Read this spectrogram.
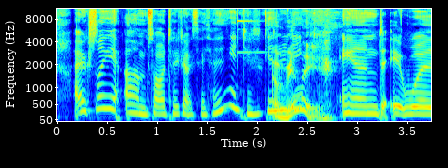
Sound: speaking in gibberish

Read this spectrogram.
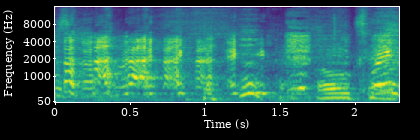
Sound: laughing

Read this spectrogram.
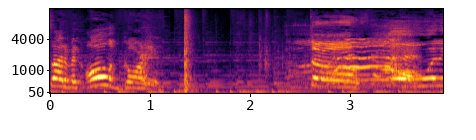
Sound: balloon popping; all groaning

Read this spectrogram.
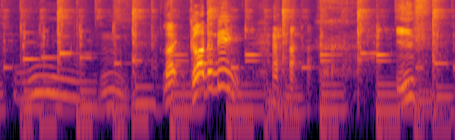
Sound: daddy laughs

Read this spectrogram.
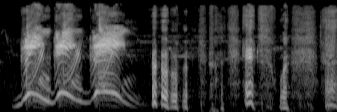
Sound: chuckle

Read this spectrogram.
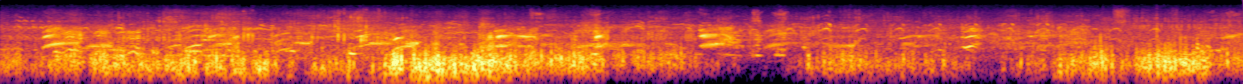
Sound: seal vocalizations intensify; seagull calls continue

